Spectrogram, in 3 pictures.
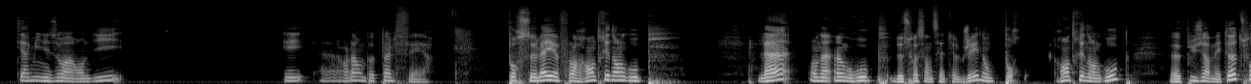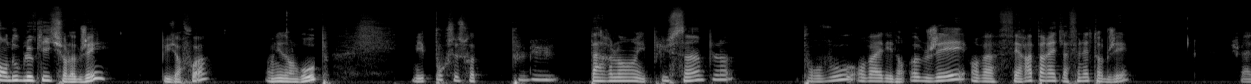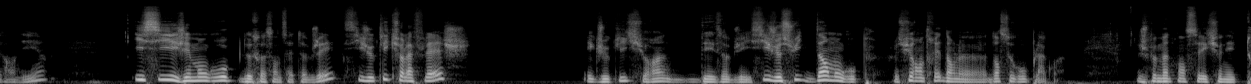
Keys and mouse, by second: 1.4 click, 2.2 click, 13.8 click, 14.5 click, 15.9 click, 17.5 click, 18.1 click, 18.5 click, 19.0 click, 21.5 click, 22.8 click, 24.5-25.7 drag, 29.0 click, 30.9 click, 31.6 click, 32.2 click, 33.2 click, 36.0 click, 36.6-37.5 drag.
